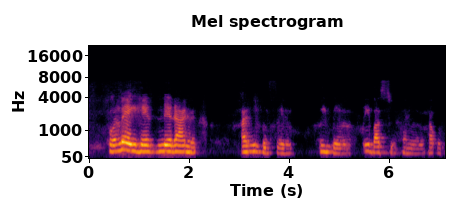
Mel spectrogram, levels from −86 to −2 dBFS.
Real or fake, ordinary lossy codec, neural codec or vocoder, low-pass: fake; none; codec, 16 kHz, 1.1 kbps, Voila-Tokenizer; 7.2 kHz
